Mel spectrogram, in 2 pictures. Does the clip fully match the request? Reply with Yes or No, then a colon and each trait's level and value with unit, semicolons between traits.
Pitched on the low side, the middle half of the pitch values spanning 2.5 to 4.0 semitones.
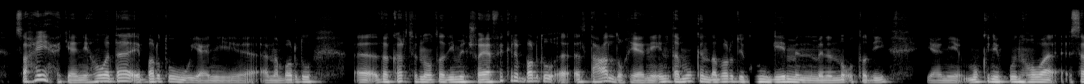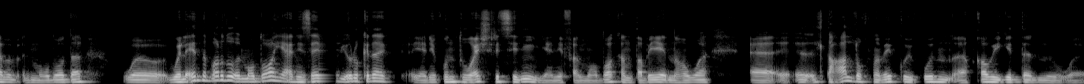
Yes: low, 115 Hz; average, 3.7 semitones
